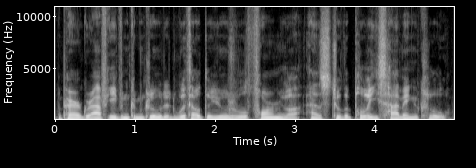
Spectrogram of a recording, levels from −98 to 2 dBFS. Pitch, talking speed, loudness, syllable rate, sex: 105 Hz, 180 wpm, -18 LUFS, 5.6 syllables/s, male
